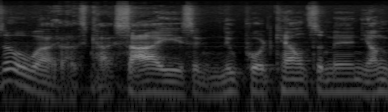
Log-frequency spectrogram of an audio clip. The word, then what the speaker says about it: Xay: Xay, like sigh of relief, it's not the full name.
